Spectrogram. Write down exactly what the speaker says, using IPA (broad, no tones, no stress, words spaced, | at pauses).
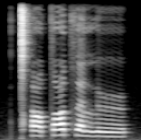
ǀʰatˤat͡s alːə˞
